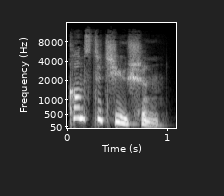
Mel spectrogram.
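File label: "constitution", English, British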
